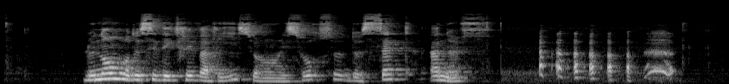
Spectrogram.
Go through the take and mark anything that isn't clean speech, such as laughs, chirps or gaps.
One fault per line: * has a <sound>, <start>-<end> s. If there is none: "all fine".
* has a laugh, 5.4-6.8 s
